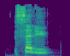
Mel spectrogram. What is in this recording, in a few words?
"e-e-e", Male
